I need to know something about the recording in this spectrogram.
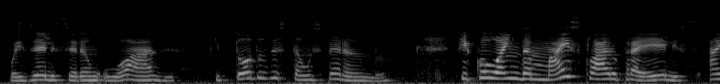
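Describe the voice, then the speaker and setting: A woman narrating a scripted children's story in an expressive, explanatory way. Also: mid-range voice.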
